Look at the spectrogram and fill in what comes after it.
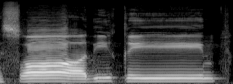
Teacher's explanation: اس میں صاد موٹا ہے، آگے جو قاف ہے اسے بھی اپنے موٹا پڑھنا ہے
